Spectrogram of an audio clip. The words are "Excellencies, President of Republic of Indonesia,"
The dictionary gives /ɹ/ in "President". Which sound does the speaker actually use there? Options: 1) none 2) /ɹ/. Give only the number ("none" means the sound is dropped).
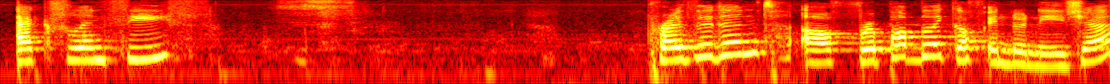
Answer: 2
